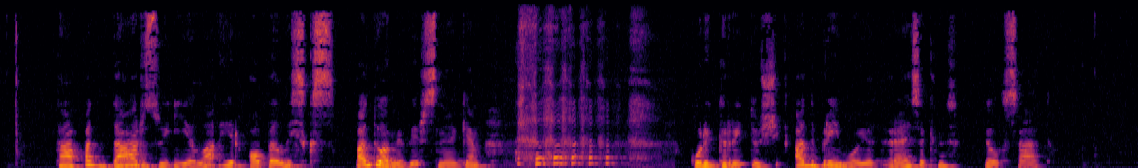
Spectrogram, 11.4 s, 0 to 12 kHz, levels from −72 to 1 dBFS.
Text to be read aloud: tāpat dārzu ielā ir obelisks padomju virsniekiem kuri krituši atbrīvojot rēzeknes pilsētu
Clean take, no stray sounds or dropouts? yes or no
no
